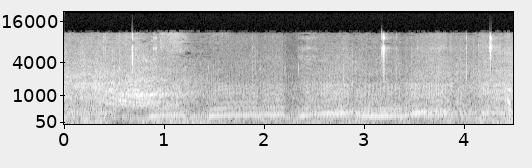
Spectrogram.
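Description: Drift car sliding through corners in Need for Speed, tyres squealing in repeated rising and falling whines over a steady engine roar, loud and close with no talk over it.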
